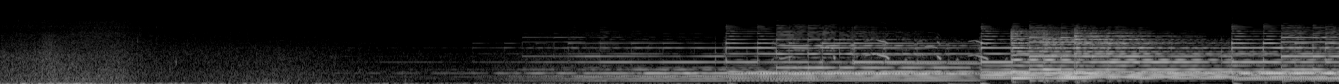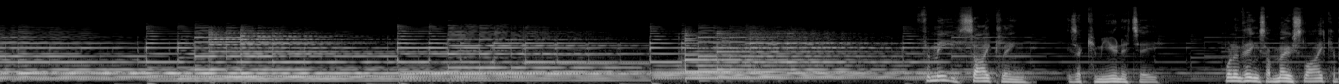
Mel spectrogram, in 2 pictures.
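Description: No technical faults are audible.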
